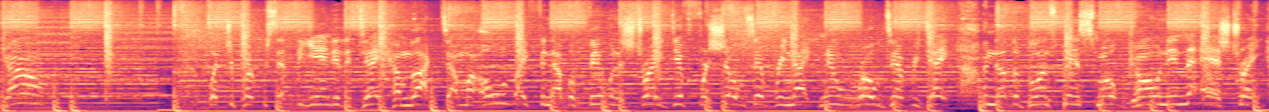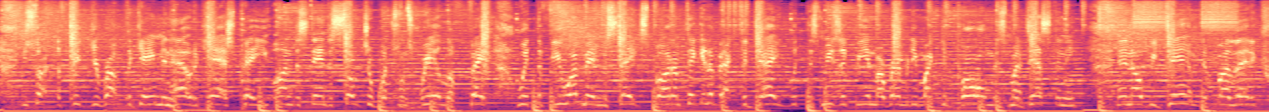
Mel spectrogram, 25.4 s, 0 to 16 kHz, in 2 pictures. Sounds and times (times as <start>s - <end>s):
Soundtrack music: 0.0s - 25.3s.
